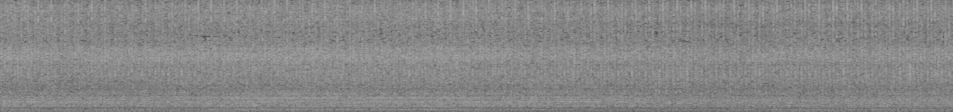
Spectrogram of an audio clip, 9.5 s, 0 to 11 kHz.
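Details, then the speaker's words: Renault on LPG after swapping noisy 3-ohm Atiker injectors for 2-ohm Vikars injectors: steady, even idle with the ticking injector rattle gone; normal idle without injector ticking. "Evet arkadaşlar enjektör sesi bayağı bir kesildi yani o şıkırtı sesi yok şu anda"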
